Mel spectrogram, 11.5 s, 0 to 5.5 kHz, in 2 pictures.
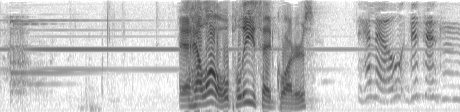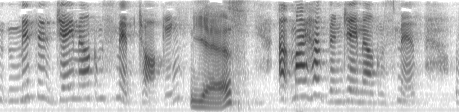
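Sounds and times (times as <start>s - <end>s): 
telephone bell ringing at a police headquarters: 0.0s - 5.3s
speech: 2.2s - 4.0s, 7.2s - 11.4s.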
